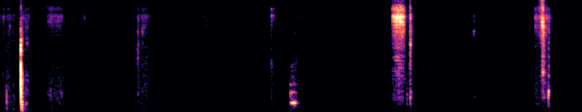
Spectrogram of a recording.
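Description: Someone blows their nose in a few short, rough, hissing bursts separated by quiet pauses, with faint clicks and breathing between them. No talking.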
